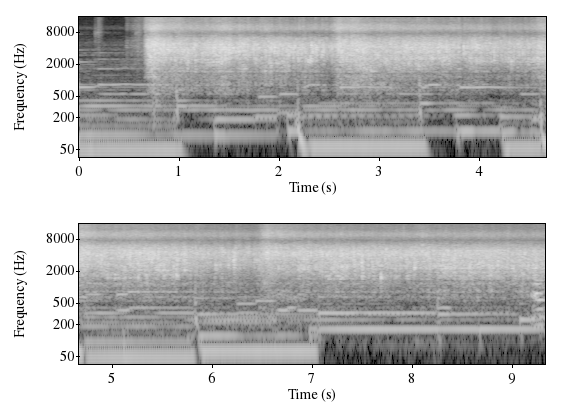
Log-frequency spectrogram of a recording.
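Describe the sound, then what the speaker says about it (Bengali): Eggplant slices fry in hot oil, a dense, steady sizzle with bubbling crackle that holds loud and close throughout, with no voices. "এখন বেগুনগুলো সব ভেজে নেব।"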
